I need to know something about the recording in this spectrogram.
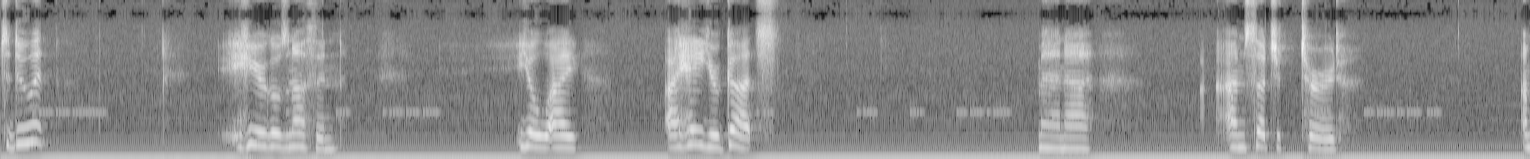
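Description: Short electronic beeps blip in quick runs.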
